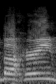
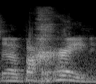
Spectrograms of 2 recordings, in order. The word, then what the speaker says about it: Bahrain: 71, Bahrain proclaimed independence after 110 years of British rule. Awesome. Actually, I mispronounced their name. It's Bahrain. You got to get phlegm in there.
